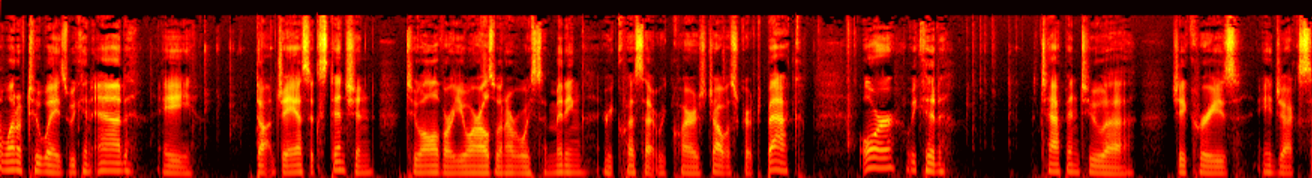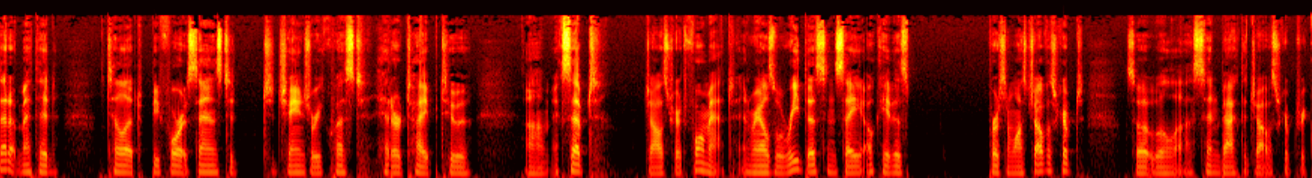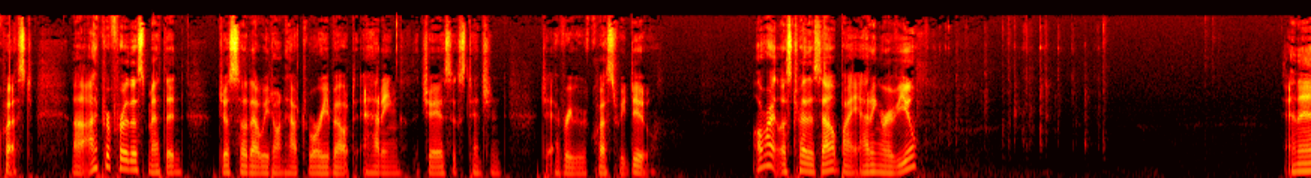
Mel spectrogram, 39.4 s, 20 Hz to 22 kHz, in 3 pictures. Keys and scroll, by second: 7.0 alt+shift+Left, 7.2 alt+shift+Left, 9.0 super+Up, 10.5 super+v.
